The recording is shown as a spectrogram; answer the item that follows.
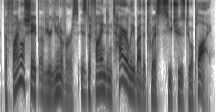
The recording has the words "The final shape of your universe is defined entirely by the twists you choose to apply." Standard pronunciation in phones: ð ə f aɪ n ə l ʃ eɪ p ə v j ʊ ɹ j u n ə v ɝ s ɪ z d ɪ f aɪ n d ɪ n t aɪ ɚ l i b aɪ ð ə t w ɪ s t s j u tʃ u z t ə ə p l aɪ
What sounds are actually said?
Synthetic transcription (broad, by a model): ð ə f aɪ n l ʃ eɪ p ə v j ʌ ɹ j u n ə v ɝ s ɪ z d ɪ f aɪ n d ɪ n t aɪ ɚ l i b aɪ ð ə t w ɪ s t s j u tʃ u z t ə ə p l aɪ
